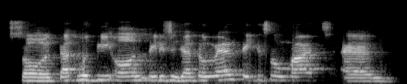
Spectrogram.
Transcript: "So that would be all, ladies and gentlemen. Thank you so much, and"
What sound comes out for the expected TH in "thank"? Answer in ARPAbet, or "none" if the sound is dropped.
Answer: T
